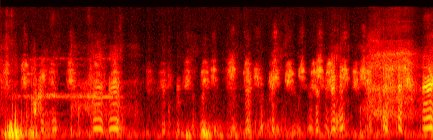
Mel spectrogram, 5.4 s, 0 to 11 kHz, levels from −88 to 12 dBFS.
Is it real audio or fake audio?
real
